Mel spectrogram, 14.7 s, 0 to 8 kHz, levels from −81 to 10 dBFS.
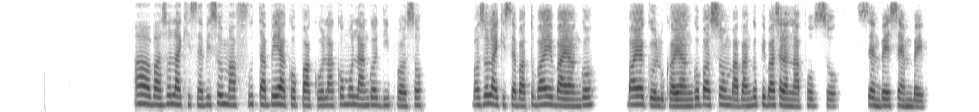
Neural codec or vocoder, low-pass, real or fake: codec, 16 kHz, 0.4 kbps, LongCat-Audio-Codec; 7.2 kHz; fake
